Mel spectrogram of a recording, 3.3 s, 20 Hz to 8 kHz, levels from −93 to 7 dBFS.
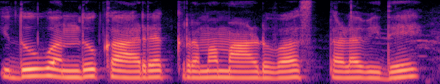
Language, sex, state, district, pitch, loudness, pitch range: Kannada, female, Karnataka, Bidar, 185 Hz, -16 LUFS, 175-200 Hz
